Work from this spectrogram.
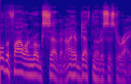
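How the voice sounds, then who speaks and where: Raspy, put-on character voice from a man of medium pitch, at a very fast pace with very wide pitch swings. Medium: read story. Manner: terse, authoritative.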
